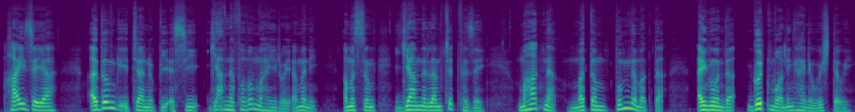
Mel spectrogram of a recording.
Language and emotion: Manipuri, happy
